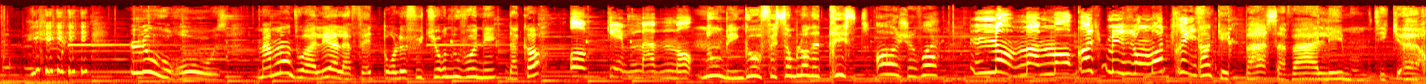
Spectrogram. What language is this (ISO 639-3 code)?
fra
